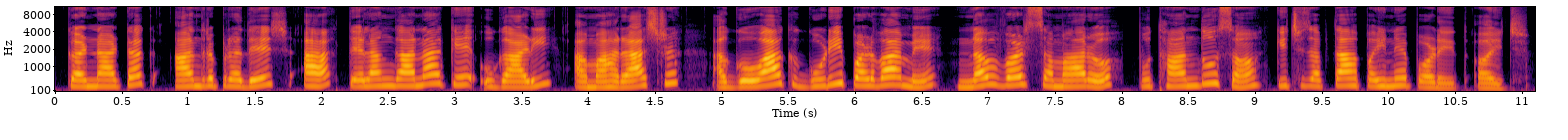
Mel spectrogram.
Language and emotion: Maithili, neutral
